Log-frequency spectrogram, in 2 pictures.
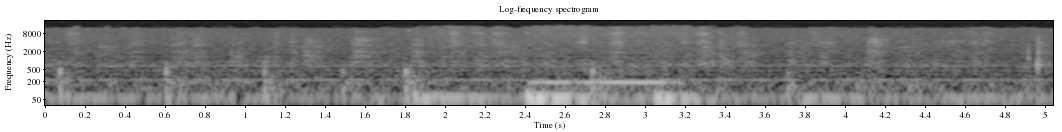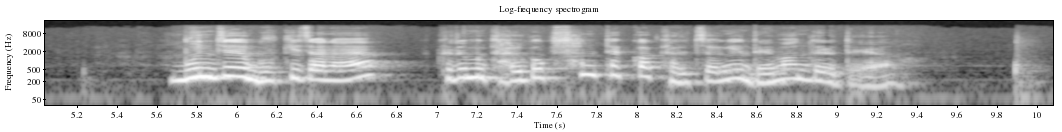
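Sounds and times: marker pen writing on whiteboard: 0:00.0 - 0:06.2.

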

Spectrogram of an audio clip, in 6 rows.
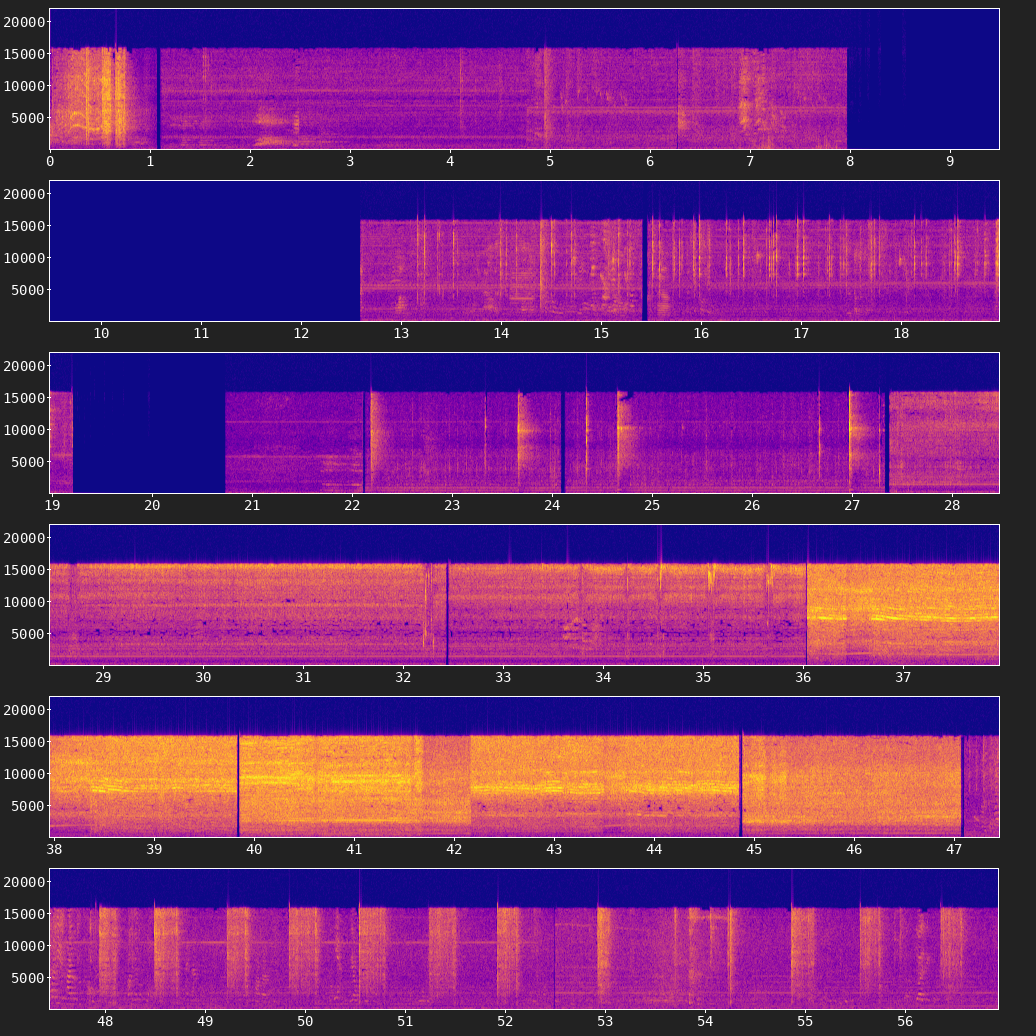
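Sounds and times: angle grinder cutting metal: 0:33.3 - 0:47.1, 0:47.9 - 0:52.3, 0:52.9 - 0:56.7.

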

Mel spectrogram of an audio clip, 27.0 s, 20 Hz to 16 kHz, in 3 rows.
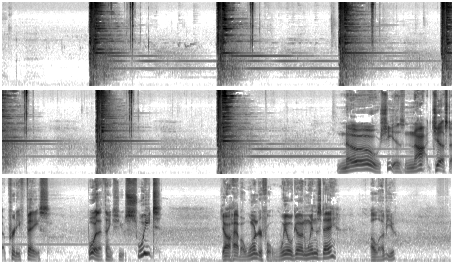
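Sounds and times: steel target clanging: 0:01.8 - 0:20.7.

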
